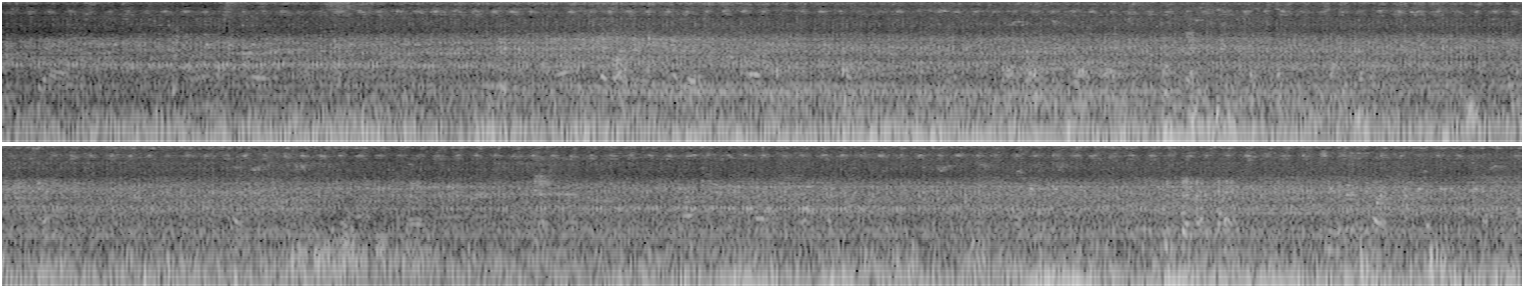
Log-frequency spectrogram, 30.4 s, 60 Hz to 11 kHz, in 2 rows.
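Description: Class 158 diesel multiple unit approaching at low speed, its diesel engine running steadily, with wind rumbling on the microphone.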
